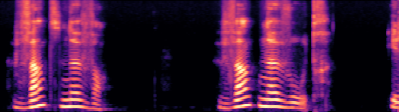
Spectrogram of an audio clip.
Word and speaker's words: vingt-neuf: L'exception c'est que 29 est prononcé avec une liaison en V avec les mots suivants en autre heure et homme. 29 ans. 29 ans. 29 autres.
